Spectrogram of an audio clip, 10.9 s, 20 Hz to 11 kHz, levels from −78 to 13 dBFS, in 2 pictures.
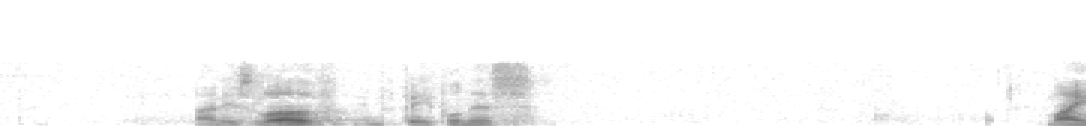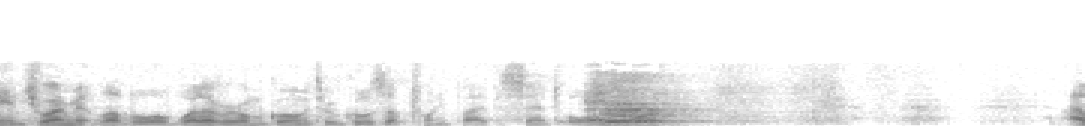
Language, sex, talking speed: English, male, 110 wpm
